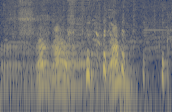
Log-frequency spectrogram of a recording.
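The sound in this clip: A person imitates a dog barking, voicing several short yelping barks with arching, rising and falling pitch, fairly loud over a steady background hiss.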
